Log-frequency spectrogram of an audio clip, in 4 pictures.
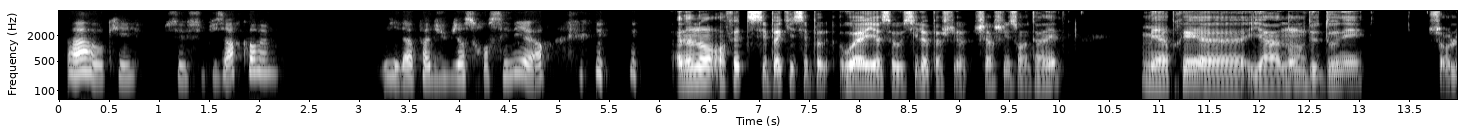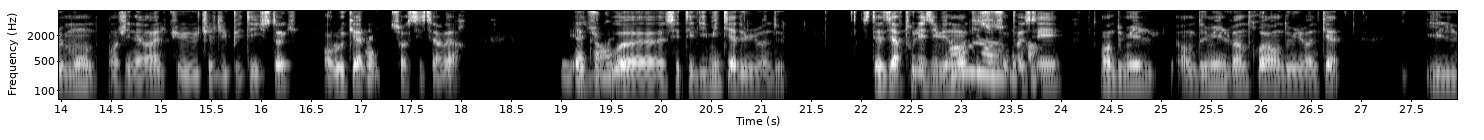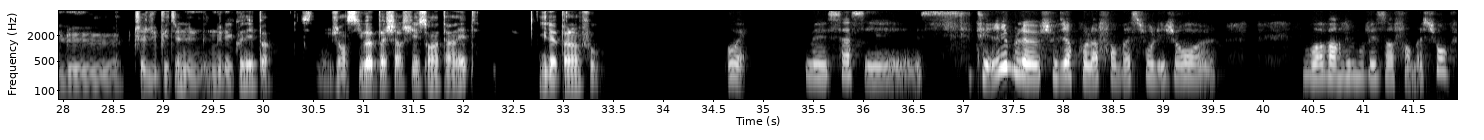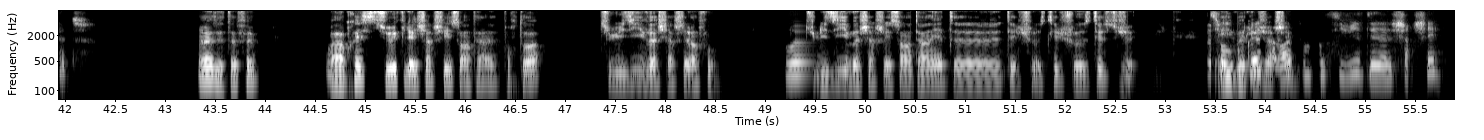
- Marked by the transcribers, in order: laugh; tapping; distorted speech
- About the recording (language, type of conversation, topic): French, unstructured, Penses-tu que les robots aideront ou remplaceront un jour les humains ?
